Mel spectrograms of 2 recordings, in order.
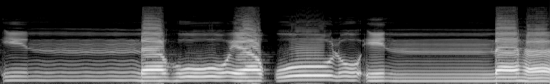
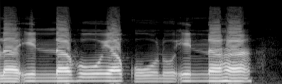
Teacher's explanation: kita baca dengan bacaan gunah dengan cara menahan suara bunyi nunnya dan dimasukkan ke rongga hidung sepanjang dua harakat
